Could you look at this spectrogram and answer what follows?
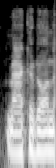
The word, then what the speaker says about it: Macedon: Ancient Macedon, and it is Macedon, they used a hard C.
